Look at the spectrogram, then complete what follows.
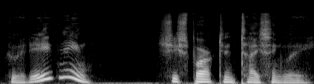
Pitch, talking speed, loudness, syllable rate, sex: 130 Hz, 95 wpm, -18 LUFS, 4.5 syllables/s, male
